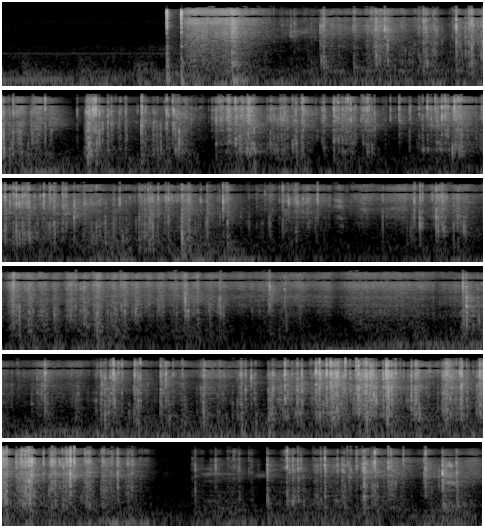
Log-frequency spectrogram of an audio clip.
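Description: Crinkling and crackling of crinkly material being handled, starting about two seconds in, with a brief pause near the end.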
